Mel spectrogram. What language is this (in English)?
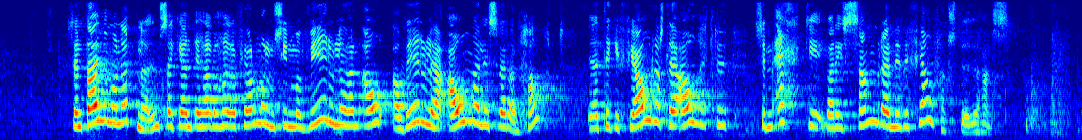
Icelandic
